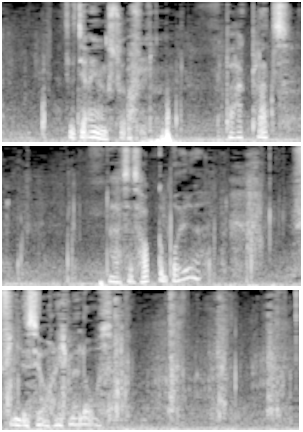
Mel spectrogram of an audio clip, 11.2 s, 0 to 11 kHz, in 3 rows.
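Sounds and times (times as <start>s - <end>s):
speech: 0.6s - 2.1s, 2.9s - 3.7s, 5.1s - 9.1s
footsteps crunching through an outdoor gravel bed: 1.8s - 11.1s.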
